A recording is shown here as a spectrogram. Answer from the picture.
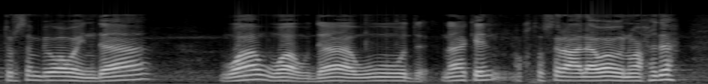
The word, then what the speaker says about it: داود: وكالواو التي يلفظ بها بين الواو والدال في داود، داود دا حركة بعدها ألف سكون، بعدها واو مضمومة حركة، بعدها واو تنطق ولا تكتب سكون. نعم. وكالألف التي يلفظ بها ها تحسب واوان. نعم. كم تكتبها أنت الرسم من حيث الرسم؟ واو واحدة لكن من حيث النطق، وتنطق واوين، واو متحركة بحركة وواو ساكنة بسكون.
